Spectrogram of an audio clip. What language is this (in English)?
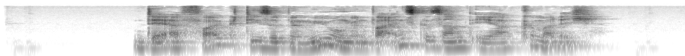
German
